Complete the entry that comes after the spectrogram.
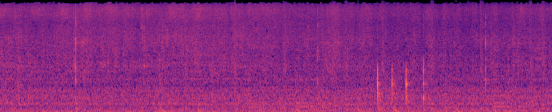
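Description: Diced pork, onions and garlic sizzling as they are sautéed in a wok, stirred and scraped with a wooden spatula. A single sharp click comes early, and a quick run of sharp clicks about two-thirds of the way through.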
